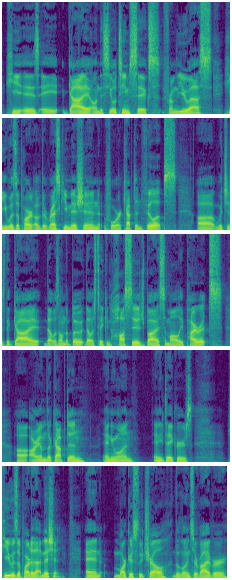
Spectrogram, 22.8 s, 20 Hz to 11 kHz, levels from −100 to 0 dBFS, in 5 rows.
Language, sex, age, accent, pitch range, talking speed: English, male, 20-39, American, 115-135 Hz, 160 wpm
